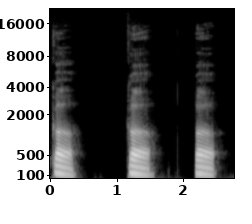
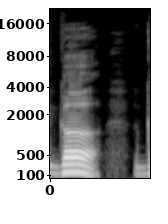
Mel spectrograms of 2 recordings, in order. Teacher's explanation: जैसे क जो है ये अघोष है और ग जो है ये सघोष है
